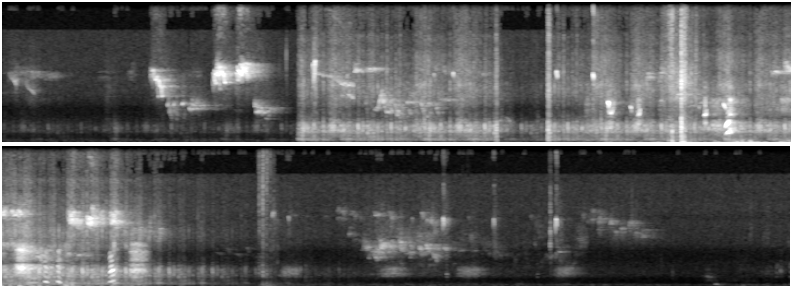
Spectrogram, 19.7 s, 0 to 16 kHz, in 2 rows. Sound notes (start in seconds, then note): 8.9 dog whines; 10.0 laughter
